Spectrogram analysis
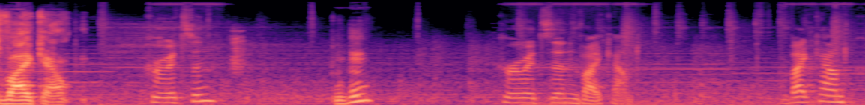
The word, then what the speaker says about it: Viscount: My father, Viscount Arcide, governs the town, which itself is a part of the Cruzen province. Oh, wait. What was it again? Kruitzen. Also, it's Viscount.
